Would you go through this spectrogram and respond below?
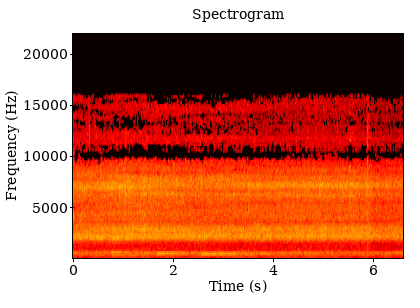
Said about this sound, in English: As you breathe slowly with your eyes closed, you start hearing the sound of rushing water.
